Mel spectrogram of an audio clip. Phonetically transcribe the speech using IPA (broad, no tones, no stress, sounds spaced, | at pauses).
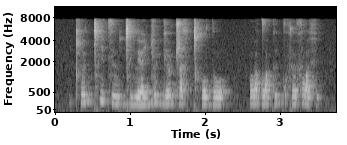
cʰ ɵ d ǀʰ i t͡s ɨ u̯ ɡ͡ǀ i lʲ a i̯ ɟ o y̯ ɡ e u̯ ʈ͡ʂ a x ǀʰ o d ɾ o | lˠ e d lˠ i k ɨ ɡ o x ɾ ɵ x lˠ i x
